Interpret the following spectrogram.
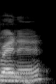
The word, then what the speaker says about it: Brené: I didn't know it's Brené. Oh, so I think it's Brené, with a. We'll find that out and with a little see thing who's shamed. I'm joking. We're from Leeds, Brené Brown.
